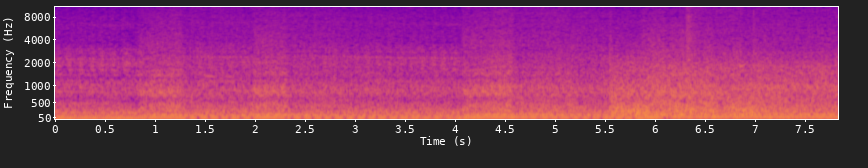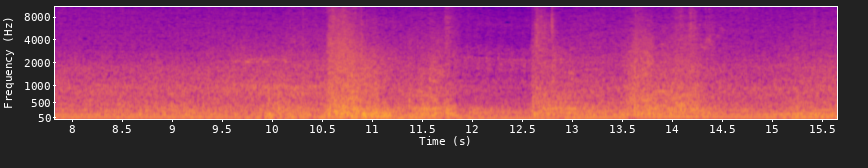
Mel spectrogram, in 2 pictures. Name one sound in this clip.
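A box truck engine drones as the truck drives along.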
